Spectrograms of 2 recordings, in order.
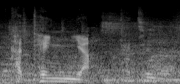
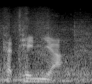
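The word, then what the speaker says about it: Kategna: It's called, you pronounce it Catenia. Catenia.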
